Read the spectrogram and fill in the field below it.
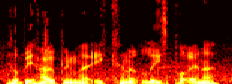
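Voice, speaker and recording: A man commentating on darts, measured and full of statistics. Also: medium pitch, fairly even intonation, background noise. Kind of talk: sports commentary. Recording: commentary over loud arena crowd.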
